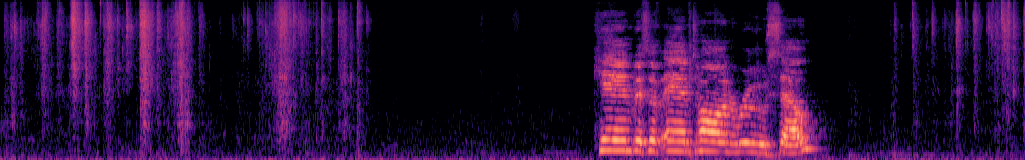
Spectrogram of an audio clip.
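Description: Trading cards rustle and click as they are handled close by.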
